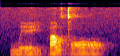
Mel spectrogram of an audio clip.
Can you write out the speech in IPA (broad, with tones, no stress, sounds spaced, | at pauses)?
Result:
w eː˧ j p a˥˩ w d ɔː˥˩ k̚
